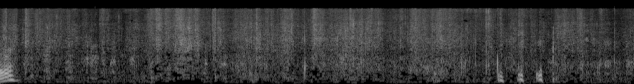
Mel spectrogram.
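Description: Dogs play-wrestling on dry fallen leaves: continuous scuffling and leaf rustling, with a few brief dog vocalizations about five seconds in.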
